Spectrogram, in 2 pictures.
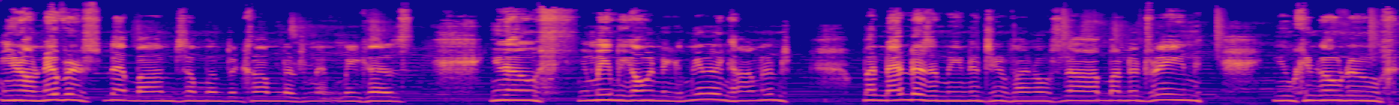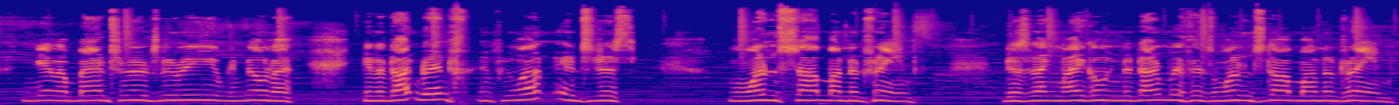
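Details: Adult man with cerebral palsy and a self-described speech impediment, speaking in his car; dysarthria (cerebral palsy).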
